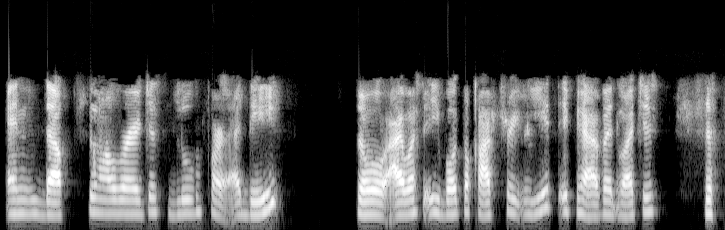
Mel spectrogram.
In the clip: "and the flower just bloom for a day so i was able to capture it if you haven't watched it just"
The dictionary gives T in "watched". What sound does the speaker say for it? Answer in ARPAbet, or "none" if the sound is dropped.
none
